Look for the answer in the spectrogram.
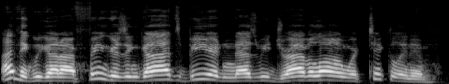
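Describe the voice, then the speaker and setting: Guy doing an easygoing story dad, bit higher voice, dreamy and playful. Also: normal speed, dark tone, clear, resonant tone, no echo, close to an everyday voice. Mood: delighted wonder.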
